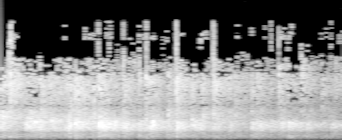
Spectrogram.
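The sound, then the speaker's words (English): An audience at Last Adam Tabernacle claps steadily for the worship team for several seconds, a dense, even wash of many hands with no single beat standing out, fairly loud and without any talking over it. “Give the worship team another hand clap.”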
